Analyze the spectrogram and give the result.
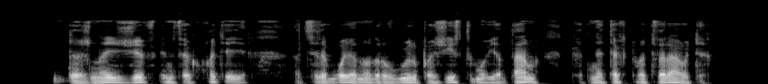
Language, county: Lithuanian, Kaunas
